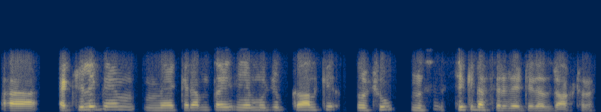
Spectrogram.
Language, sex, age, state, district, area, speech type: Kashmiri, male, 18-30, Jammu and Kashmir, Budgam, rural, conversation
